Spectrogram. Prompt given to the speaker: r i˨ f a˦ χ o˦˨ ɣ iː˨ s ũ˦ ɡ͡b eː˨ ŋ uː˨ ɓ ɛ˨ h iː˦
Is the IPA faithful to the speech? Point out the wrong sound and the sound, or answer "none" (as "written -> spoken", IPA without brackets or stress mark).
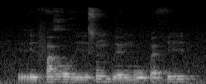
χ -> ɣ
